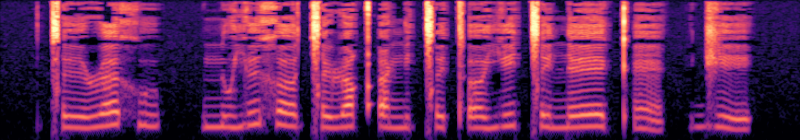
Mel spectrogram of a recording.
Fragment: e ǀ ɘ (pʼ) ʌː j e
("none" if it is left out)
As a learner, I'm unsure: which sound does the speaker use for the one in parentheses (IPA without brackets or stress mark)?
tʼ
